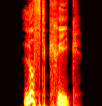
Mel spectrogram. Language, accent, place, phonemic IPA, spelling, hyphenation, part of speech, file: German, Germany, Berlin, /ˈlʊftˌkʁiːk/, Luftkrieg, Luft‧krieg, noun, De-Luftkrieg.ogg
- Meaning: airwar, aerial warfare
